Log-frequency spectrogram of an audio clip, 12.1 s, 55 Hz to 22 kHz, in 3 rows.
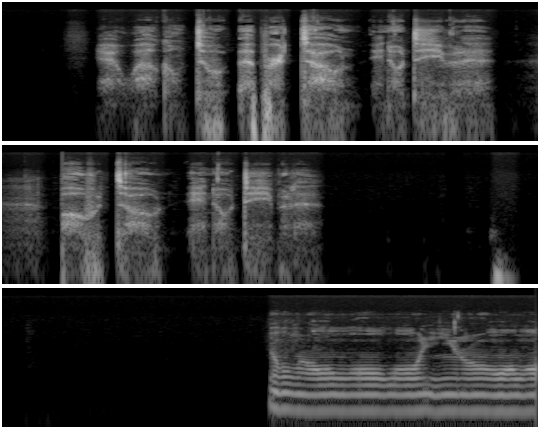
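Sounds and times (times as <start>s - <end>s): man whispering: 0.8s - 3.8s, 4.4s - 6.5s.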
